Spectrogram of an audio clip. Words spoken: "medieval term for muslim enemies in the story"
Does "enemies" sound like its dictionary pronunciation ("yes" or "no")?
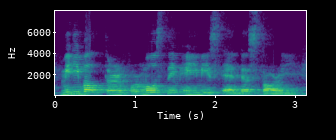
no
